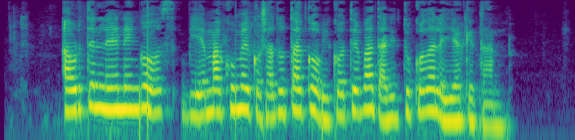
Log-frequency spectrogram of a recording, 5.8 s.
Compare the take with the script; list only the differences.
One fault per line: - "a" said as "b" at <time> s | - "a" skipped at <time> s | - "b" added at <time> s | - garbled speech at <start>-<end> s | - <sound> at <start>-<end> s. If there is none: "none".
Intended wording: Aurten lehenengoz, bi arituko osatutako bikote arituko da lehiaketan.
- "arituko" said as "emakumek" at 2.1 s
- "bat" added at 3.7 s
